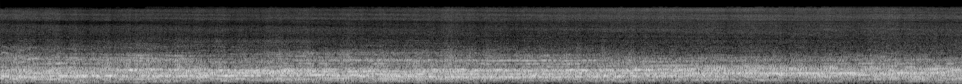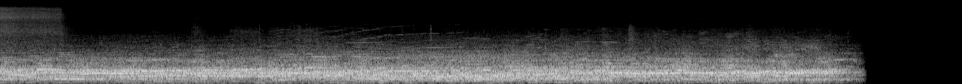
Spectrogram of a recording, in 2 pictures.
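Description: Dark-ride show audio playing loudly: a dense, steady mix of music and voices from the animatronic monster scenes. A high hiss drops away suddenly about ten seconds in.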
